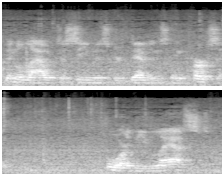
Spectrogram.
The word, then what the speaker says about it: Demons: motions until we demons and have yes it's pronounced demons not demons like I said this dude has the worst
